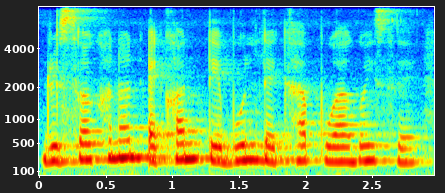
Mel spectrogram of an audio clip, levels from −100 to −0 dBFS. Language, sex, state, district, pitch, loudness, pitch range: Assamese, female, Assam, Sonitpur, 225 Hz, -14 LUFS, 220-245 Hz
